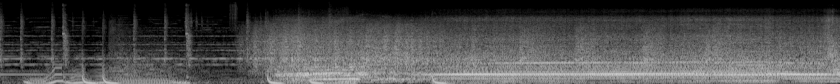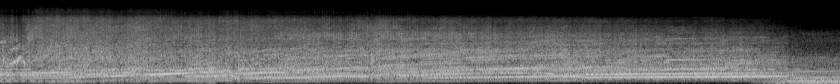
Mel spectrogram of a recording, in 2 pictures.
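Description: A BMW F30 340i launches at a drag strip: after a brief revving start the engine roars loudly, climbing steadily through sustained acceleration and shifts, then cuts off abruptly near the end.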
